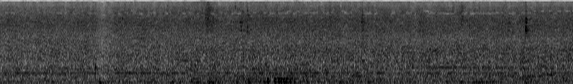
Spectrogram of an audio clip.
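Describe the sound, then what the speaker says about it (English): Heavy drizzle falls steadily on an outdoor bowls green during a women's pairs match, a dense unbroken hiss of rain at an even, moderate level throughout. "Rain still, that heavy drizzle that Troy was talking about."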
